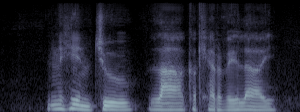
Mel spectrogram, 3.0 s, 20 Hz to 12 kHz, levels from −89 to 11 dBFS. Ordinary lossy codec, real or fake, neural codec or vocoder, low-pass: Opus, 64 kbps; fake; codec, 16 kHz in and 24 kHz out, 0.8 kbps, FocalCodec, streaming, 65536 codes; 10.8 kHz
